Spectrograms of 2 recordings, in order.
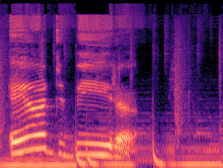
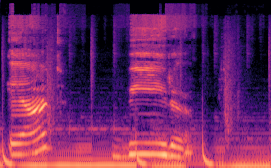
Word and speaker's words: Erdbeere: Die Erdbeere. Die Erdbeere. Because of the presence of R, I am pronouncing it as air.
